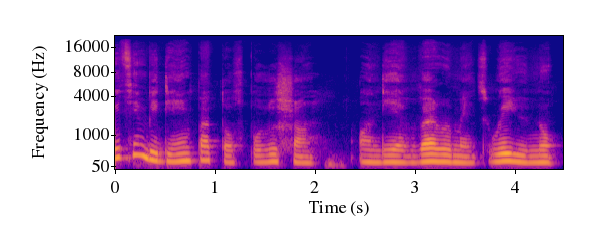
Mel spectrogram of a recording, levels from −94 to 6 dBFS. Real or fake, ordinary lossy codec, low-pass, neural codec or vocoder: fake; none; 19.8 kHz; codec, 44.1 kHz, 7.8 kbps, Pupu-Codec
